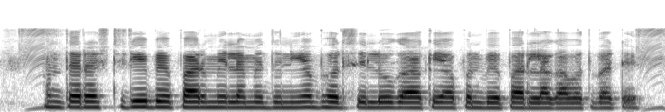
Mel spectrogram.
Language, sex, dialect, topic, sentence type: Bhojpuri, female, Northern, banking, statement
